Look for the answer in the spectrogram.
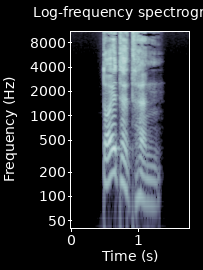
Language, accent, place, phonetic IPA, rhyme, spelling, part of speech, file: German, Germany, Berlin, [ˈdɔɪ̯tətn̩], -ɔɪ̯tətn̩, deuteten, verb, De-deuteten.ogg
- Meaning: inflection of deuten: 1. first/third-person plural preterite 2. first/third-person plural subjunctive II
